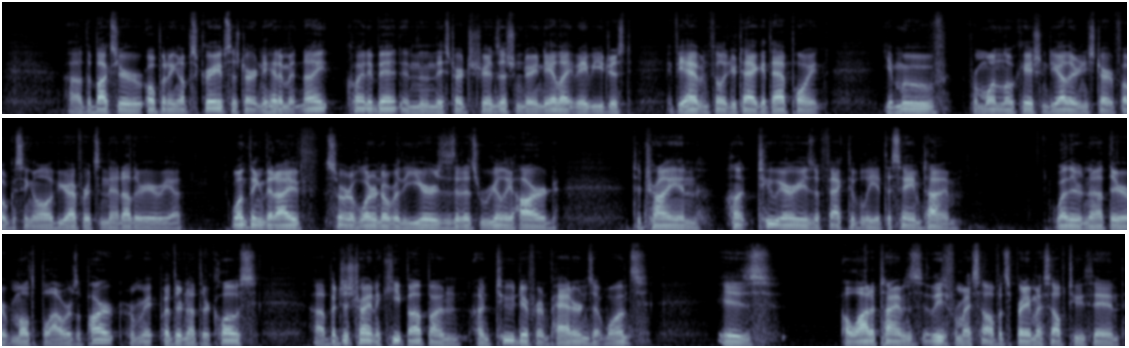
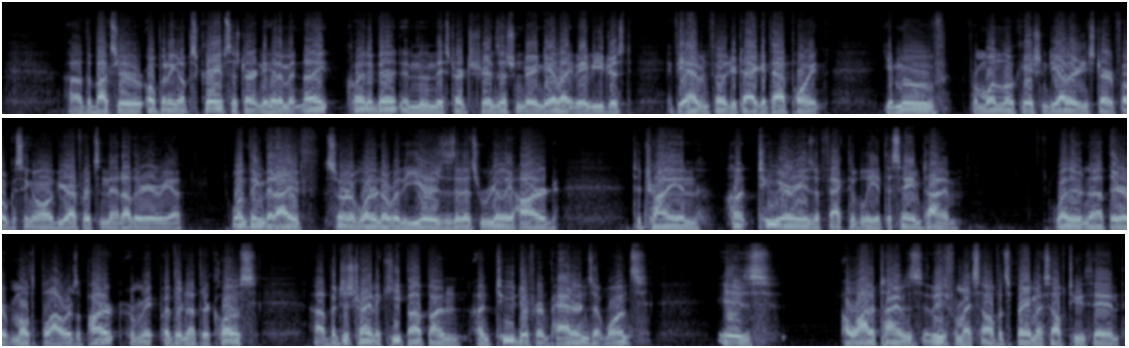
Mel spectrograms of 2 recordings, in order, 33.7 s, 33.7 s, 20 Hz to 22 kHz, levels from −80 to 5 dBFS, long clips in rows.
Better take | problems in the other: first | distortion; heavy; 12% of the sound clipped

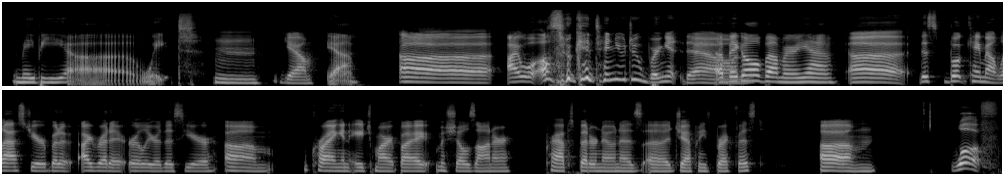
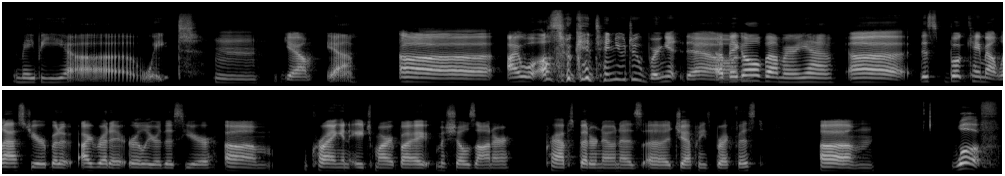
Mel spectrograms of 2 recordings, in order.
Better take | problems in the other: first | thin; very; fading below 450 Hz

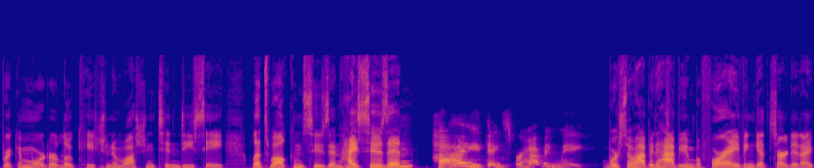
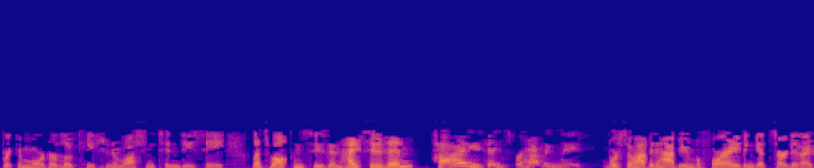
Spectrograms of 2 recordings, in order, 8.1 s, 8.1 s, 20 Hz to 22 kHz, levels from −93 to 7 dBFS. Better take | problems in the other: first | garbled, watery; badly; nothing above 4.5 kHz

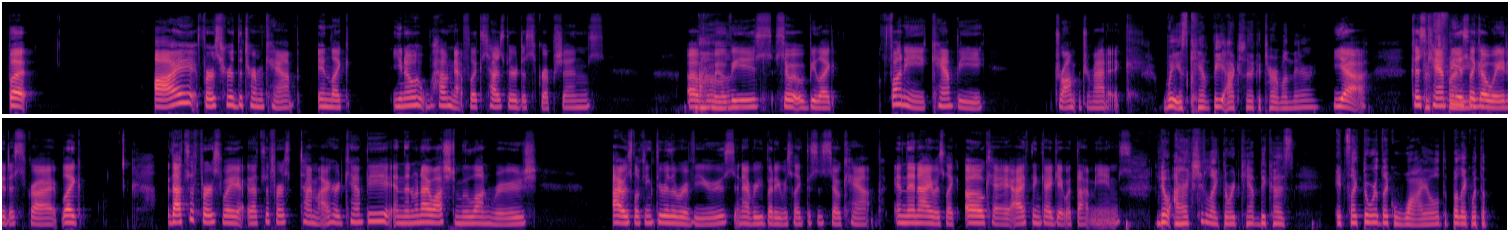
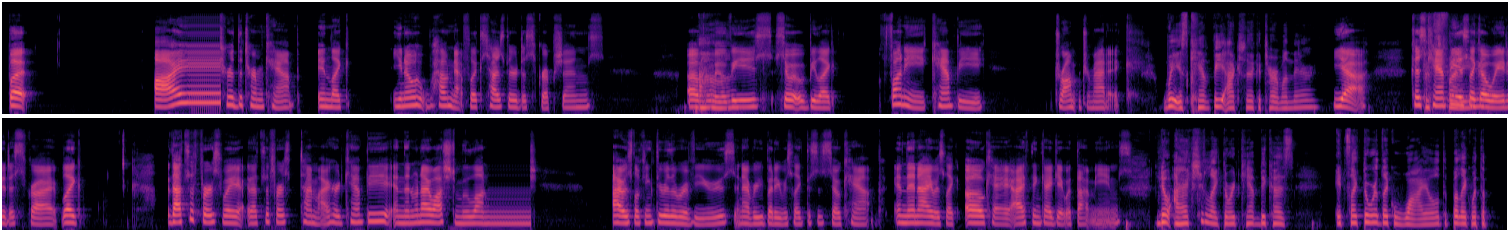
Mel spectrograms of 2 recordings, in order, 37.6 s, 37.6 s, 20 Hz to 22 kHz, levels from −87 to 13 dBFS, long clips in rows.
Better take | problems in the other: first | audio freezing; at 2.5 s and at 25 s

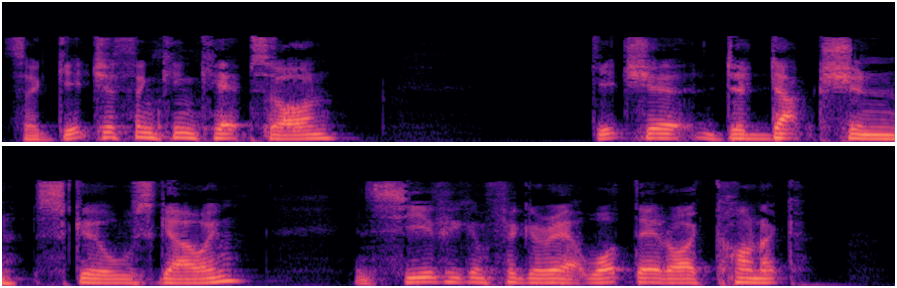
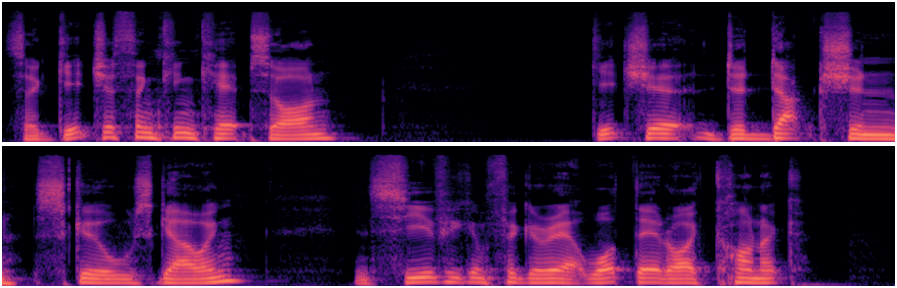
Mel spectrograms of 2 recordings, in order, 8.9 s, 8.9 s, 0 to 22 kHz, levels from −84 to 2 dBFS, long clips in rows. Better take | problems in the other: second | garbled, watery; badly; nothing above 7.5 kHz

